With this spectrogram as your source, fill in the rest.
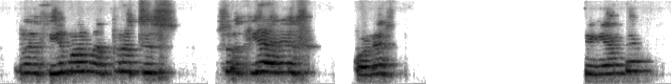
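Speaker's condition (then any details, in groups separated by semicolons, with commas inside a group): Cerebral palsy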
